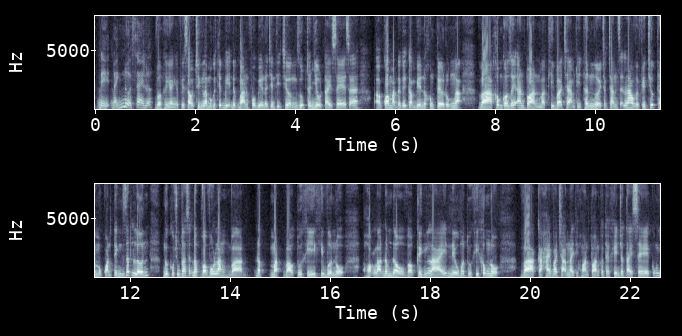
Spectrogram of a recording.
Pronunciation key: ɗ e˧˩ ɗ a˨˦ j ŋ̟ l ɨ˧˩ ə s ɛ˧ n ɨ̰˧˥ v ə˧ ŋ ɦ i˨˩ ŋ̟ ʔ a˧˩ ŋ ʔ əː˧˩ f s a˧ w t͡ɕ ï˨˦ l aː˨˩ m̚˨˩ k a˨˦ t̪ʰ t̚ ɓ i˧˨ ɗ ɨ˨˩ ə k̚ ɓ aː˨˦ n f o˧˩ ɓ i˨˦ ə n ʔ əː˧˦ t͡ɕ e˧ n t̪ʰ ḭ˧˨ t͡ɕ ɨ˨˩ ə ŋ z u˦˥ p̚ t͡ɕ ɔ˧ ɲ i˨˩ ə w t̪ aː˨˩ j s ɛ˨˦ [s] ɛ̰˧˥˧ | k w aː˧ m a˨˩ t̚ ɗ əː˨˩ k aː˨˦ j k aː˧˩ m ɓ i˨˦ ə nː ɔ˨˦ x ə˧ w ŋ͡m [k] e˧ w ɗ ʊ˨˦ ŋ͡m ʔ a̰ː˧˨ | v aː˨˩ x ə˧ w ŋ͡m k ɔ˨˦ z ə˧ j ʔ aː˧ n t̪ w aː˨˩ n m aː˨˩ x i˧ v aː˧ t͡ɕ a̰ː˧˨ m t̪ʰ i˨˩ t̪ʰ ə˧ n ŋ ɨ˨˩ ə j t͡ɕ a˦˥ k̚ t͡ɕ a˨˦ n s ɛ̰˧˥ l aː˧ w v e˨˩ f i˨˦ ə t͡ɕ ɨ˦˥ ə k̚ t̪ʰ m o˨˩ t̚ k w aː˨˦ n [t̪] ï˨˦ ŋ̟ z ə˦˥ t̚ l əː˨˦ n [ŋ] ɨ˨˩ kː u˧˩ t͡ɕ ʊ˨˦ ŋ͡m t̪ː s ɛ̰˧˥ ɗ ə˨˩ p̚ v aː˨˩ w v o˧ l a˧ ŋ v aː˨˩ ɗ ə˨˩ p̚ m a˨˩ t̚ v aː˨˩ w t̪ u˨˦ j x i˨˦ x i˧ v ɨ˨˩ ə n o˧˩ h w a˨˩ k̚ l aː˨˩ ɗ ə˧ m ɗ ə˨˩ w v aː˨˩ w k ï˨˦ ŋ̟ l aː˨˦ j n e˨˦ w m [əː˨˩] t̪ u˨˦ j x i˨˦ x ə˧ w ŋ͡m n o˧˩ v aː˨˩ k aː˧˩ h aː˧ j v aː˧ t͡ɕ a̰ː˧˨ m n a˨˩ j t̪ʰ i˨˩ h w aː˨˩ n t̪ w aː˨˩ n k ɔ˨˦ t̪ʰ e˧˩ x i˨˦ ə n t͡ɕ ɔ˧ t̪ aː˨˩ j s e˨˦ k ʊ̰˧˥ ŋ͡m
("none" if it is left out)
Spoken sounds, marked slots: s, k, t̪, ŋ, aː˨˩

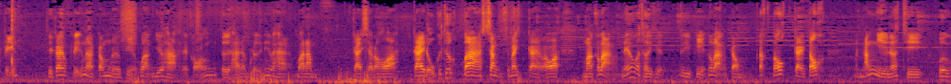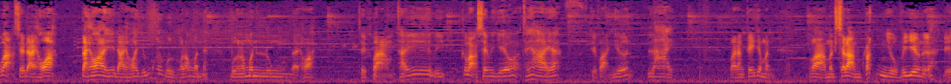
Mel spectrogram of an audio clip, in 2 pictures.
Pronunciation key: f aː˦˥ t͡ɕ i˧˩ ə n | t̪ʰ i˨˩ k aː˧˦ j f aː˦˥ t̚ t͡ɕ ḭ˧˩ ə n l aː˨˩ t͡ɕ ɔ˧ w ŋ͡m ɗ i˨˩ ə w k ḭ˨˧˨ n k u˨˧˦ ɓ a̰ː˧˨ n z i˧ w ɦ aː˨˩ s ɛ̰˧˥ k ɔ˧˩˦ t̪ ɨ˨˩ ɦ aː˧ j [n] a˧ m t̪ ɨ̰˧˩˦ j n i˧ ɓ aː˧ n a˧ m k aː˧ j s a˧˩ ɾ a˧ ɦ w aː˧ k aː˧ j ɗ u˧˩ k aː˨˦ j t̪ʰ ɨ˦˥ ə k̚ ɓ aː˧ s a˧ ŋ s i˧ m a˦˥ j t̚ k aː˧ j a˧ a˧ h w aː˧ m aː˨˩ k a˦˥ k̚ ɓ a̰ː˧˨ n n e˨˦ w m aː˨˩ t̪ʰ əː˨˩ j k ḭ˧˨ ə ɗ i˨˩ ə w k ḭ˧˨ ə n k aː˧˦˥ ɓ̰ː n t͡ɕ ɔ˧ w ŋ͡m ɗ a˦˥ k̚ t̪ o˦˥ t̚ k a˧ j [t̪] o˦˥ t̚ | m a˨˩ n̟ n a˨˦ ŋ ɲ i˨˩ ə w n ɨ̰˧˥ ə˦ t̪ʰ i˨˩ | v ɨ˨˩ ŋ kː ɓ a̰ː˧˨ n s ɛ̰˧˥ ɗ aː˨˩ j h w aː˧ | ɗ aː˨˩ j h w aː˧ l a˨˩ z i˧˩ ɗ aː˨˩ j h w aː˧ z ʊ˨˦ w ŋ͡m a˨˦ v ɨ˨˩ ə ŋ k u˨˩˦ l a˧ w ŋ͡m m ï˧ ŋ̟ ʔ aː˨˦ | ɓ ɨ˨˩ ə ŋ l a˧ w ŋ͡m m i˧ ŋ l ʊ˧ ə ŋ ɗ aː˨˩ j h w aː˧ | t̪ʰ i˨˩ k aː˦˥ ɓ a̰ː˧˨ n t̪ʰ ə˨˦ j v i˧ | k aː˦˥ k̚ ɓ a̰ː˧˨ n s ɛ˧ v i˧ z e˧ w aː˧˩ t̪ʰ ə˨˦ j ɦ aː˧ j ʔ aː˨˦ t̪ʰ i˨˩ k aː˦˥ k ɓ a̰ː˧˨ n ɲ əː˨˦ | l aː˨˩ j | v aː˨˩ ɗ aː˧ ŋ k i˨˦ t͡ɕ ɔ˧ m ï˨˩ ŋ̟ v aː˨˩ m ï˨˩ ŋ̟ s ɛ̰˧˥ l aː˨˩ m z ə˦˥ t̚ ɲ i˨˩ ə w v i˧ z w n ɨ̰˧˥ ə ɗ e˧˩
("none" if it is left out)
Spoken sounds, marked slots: n, t̪

